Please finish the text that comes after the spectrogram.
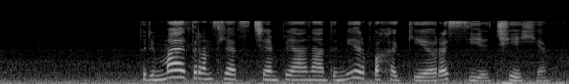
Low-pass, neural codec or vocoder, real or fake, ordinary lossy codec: none; none; real; none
